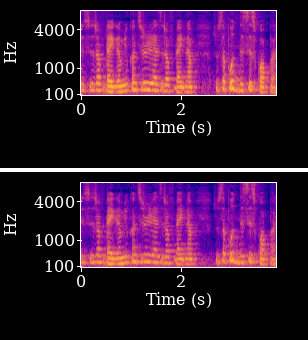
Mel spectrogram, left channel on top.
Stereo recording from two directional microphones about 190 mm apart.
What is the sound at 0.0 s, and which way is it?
A woman's voice, 40° left (ahead or behind).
